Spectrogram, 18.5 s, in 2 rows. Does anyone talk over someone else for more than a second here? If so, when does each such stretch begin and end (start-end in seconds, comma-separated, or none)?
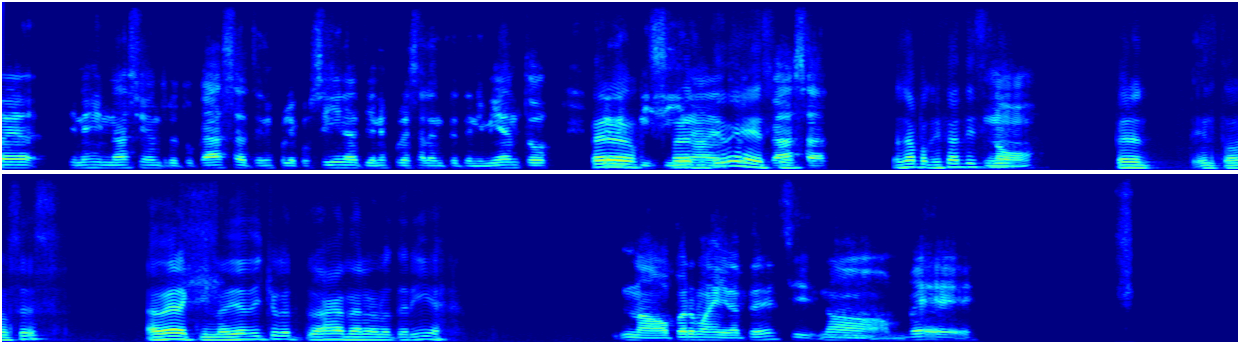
4.4-6.0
